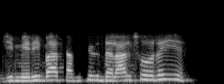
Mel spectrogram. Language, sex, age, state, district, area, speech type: Hindi, male, 18-30, Madhya Pradesh, Gwalior, urban, conversation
